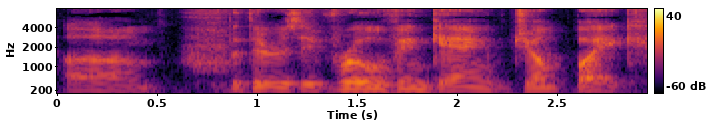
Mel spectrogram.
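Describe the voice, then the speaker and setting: A man co-hosting a podcast in casual banter, with a halting, mock-serious way of telling things. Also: on the low side, fairly even intonation. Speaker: podcast co-host.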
